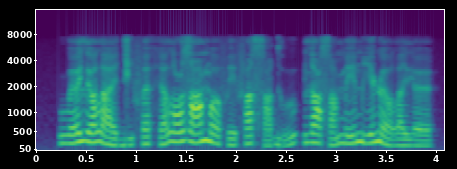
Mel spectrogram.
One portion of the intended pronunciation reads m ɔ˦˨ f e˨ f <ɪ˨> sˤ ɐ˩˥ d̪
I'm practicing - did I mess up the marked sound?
yes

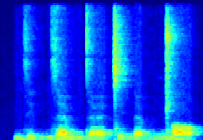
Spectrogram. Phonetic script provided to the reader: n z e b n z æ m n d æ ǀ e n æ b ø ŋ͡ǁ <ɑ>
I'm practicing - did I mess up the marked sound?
no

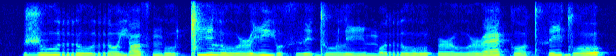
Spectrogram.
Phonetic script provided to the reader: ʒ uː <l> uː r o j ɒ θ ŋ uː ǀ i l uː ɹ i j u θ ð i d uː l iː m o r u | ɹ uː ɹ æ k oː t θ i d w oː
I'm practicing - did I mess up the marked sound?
yes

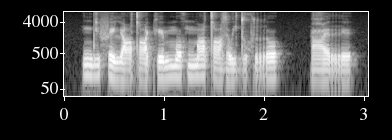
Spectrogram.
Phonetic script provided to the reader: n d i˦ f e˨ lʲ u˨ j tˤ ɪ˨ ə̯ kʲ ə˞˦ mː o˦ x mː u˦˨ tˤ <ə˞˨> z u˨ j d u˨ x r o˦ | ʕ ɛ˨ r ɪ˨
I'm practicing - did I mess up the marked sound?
no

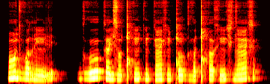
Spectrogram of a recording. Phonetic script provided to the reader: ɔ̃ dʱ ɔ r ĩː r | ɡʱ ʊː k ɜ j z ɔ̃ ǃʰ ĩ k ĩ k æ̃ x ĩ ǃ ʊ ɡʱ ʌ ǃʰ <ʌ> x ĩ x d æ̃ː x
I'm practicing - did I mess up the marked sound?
no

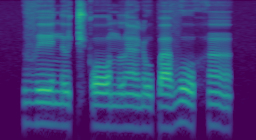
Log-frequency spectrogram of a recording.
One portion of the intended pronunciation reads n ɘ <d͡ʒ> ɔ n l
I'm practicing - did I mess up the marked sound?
yes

